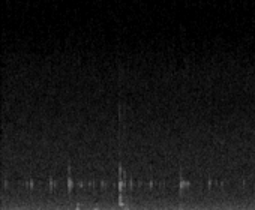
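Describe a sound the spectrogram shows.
A bicycle rattles and knocks over bumps in the trail.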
